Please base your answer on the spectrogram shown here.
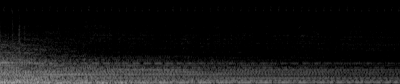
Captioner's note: steam hissing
